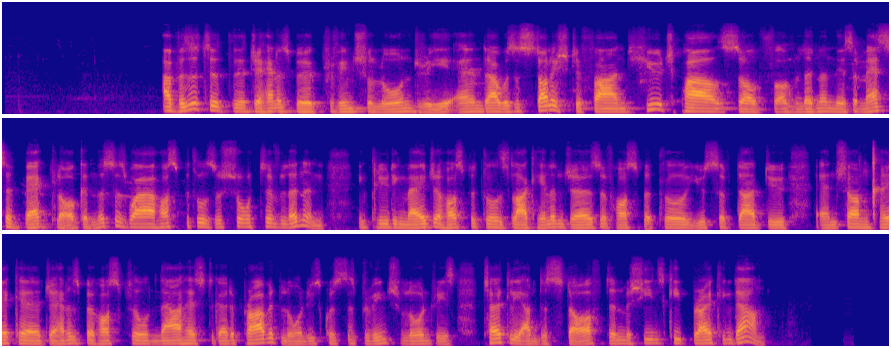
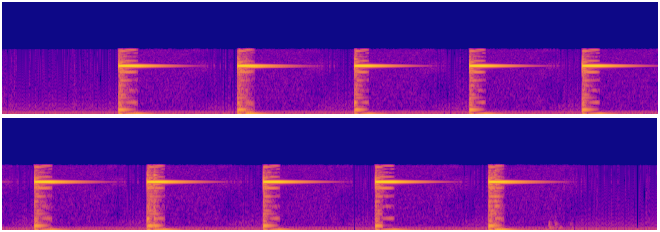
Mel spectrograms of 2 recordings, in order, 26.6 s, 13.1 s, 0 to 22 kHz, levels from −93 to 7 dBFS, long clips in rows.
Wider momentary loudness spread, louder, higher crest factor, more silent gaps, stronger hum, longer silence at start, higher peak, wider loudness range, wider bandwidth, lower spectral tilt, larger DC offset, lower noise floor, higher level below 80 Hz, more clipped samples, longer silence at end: second, 10 LU vs 19 LU; second, -24 LUFS vs -5 LUFS; first, 20 dB vs 10 dB; neither; neither; first, 1.6 s vs 1.15 s; second, -4 dBFS vs 0 dBFS; about the same, 4 LU vs 2 LU; first, 9.2 kHz vs 4 kHz; about the same, -6.5 dB/octave vs -5.5 dB/octave; second, under 0.1% vs 0.8%; first, -80 dBFS vs -40 dBFS; second, -56 dBFS vs -42 dBFS; second, under 0.1% vs 2%; about the same, 1.25 s vs 1.2 s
